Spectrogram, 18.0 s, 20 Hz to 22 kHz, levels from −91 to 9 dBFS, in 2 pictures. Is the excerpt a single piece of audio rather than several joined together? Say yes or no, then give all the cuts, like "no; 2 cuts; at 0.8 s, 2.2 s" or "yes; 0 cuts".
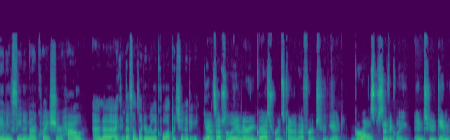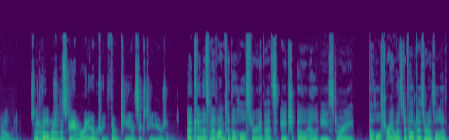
no; 2 cuts; at 9.6 s, 12.6 s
